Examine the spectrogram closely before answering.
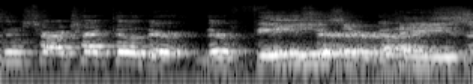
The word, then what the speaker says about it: phaser: The pH is for fantasy, spelled in, Totally in a very different. fancy way. God. It rhymes with laser.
